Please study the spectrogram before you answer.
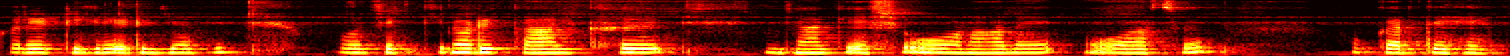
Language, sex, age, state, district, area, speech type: Dogri, female, 30-45, Jammu and Kashmir, Reasi, rural, spontaneous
